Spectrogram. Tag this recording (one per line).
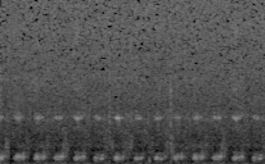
soplando
girando
elice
